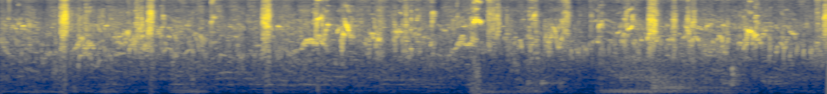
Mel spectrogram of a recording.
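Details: Breeding colony of budgerigars outdoors, chirping in a lively chatter of quick high notes with several loud, sharp chirps standing out.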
